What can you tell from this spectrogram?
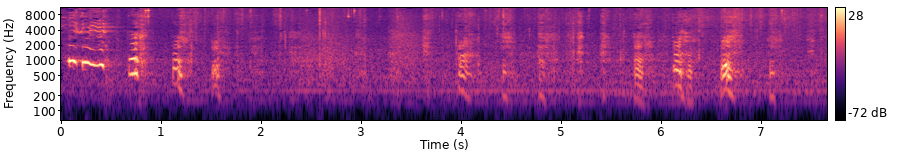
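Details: Pet dog with a stick, a high falling whine at the start followed by a string of short sharp yips and whimpers roughly every half second, with a faint steady hum beneath.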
